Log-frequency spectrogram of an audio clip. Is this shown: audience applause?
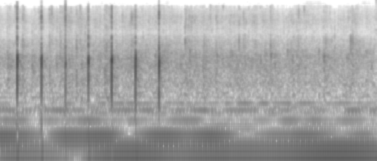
yes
